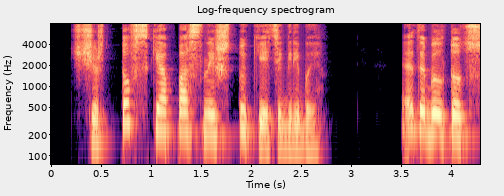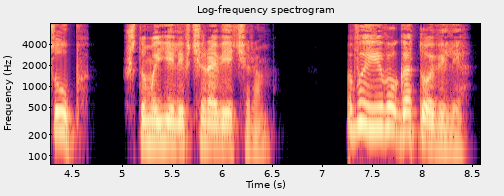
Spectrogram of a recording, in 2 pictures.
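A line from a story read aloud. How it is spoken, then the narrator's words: Accusing tone. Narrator (Russian): обвиняющим тоном прибавил он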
